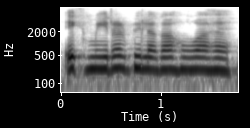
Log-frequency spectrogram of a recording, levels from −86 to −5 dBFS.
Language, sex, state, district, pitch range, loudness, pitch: Hindi, female, Jharkhand, Ranchi, 220-230 Hz, -17 LUFS, 225 Hz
